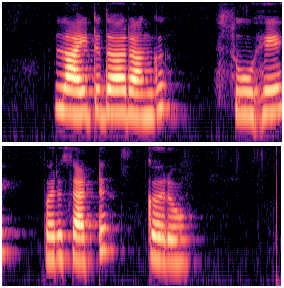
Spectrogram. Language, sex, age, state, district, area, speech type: Dogri, female, 30-45, Jammu and Kashmir, Kathua, rural, read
